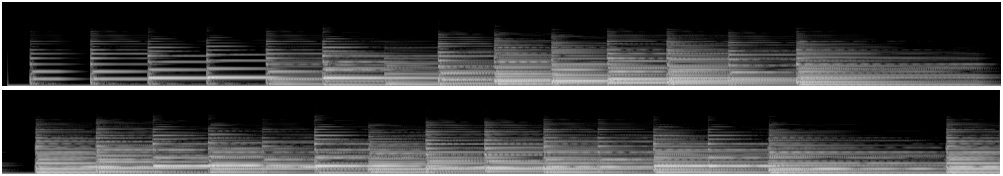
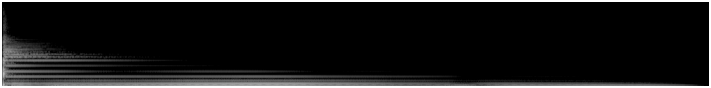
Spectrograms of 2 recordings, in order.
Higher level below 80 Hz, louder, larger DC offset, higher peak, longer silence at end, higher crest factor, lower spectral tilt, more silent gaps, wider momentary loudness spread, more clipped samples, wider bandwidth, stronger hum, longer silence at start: about the same, -36 dBFS vs -34 dBFS; first, -18 LUFS vs -34 LUFS; first, 2% vs under 0.1%; about the same, -4 dBFS vs -6 dBFS; second, 0 s vs 0.25 s; second, 14 dB vs 26 dB; first, -10 dB/octave vs -7 dB/octave; neither; second, 12 LU vs 19 LU; neither; second, 5.6 kHz vs 7.4 kHz; neither; first, 0.3 s vs 0 s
